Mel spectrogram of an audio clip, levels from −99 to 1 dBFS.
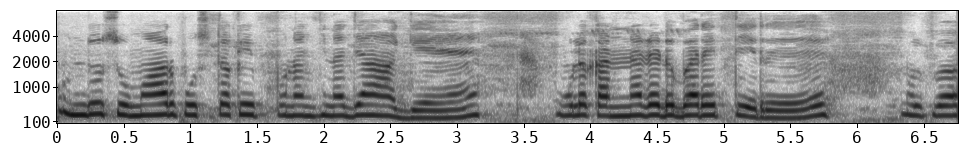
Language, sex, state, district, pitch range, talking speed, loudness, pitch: Tulu, female, Karnataka, Dakshina Kannada, 255-270 Hz, 80 wpm, -15 LUFS, 265 Hz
